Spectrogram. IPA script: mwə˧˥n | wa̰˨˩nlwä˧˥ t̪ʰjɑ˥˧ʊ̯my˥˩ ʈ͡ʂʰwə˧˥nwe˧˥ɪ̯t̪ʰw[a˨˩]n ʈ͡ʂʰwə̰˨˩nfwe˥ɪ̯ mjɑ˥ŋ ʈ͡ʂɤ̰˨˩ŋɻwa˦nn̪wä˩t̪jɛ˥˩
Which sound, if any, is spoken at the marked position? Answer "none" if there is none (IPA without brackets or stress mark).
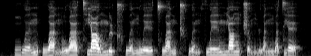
a˧˥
